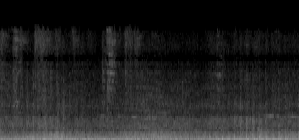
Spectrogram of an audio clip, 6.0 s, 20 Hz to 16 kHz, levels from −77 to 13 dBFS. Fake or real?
real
